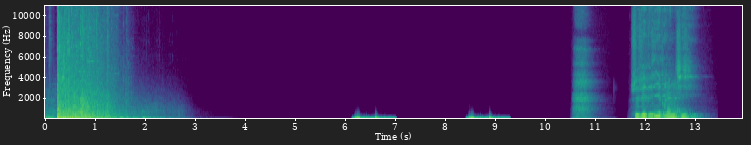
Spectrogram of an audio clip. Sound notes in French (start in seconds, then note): 0.2 Crash !; 6.0 Battements coeur très lents; 10.5 Respiration profonde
